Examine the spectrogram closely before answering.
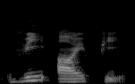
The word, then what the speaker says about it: VIP: Okay, so in English you say VIP. You pronounce it letter by letter, one at a time.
